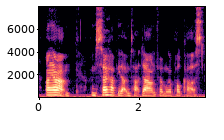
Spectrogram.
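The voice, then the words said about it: Sniffly, congested voice. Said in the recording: “I'm feeling a little bit worse for wear, if you can't tell by my voice. ... I'm still just very sniffly”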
